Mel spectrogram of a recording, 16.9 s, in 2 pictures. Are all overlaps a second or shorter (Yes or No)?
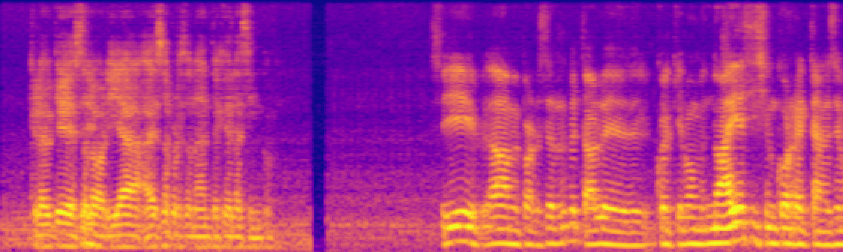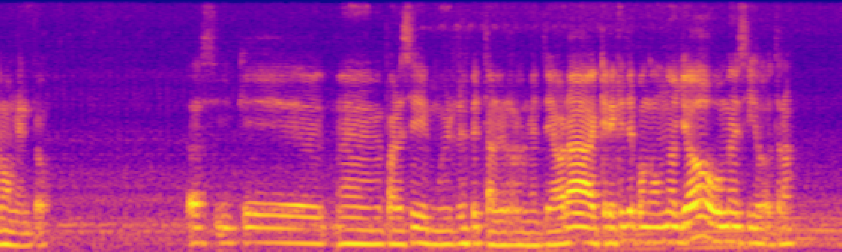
Yes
